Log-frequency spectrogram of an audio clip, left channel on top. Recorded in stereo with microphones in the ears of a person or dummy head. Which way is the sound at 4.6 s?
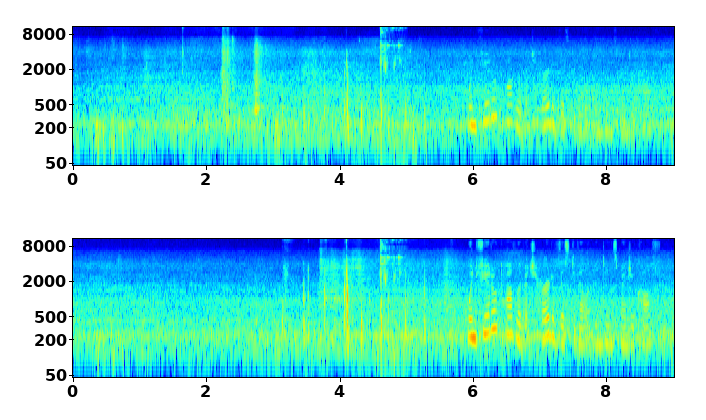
10° right (ahead or behind).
